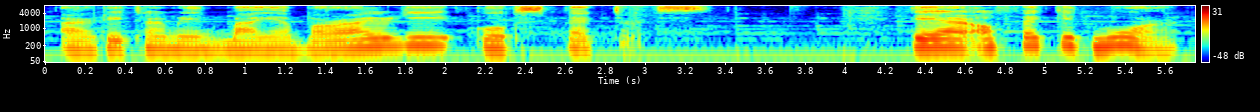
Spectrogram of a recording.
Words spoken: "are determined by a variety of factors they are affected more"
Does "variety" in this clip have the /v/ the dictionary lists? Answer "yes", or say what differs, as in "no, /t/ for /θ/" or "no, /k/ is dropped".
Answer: no, /b/ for /v/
